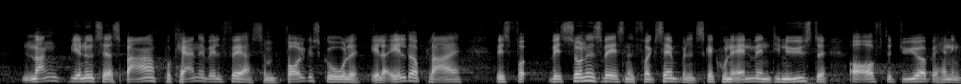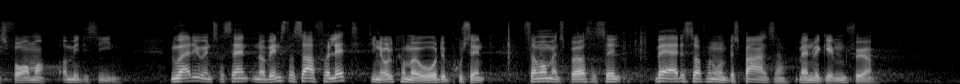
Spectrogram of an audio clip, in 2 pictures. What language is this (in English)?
Danish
